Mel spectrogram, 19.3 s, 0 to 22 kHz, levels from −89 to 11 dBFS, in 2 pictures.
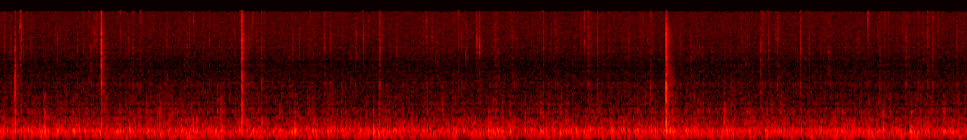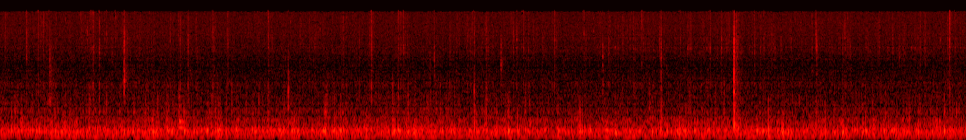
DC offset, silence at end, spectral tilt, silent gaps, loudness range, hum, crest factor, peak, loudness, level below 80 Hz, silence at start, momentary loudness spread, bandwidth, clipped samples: under 0.1%; 0 s; -4 dB/octave; none; 3 LU; none; 36 dB; -14 dBFS; -50 LUFS; -66 dBFS; 0 s; 7 LU; 17 kHz; under 0.1%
